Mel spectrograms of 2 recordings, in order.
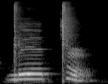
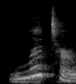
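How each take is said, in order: First: LITTER split into two beats, LIT and TER, both punched louder; clapped-out syllables. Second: Said in the usual way. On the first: Shown as a demonstration. Teacher clapping out two syllables, LITTER broken into loud separate beats. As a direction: say LITTER syllable by syllable, a small gap between. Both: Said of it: "so clap it out".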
